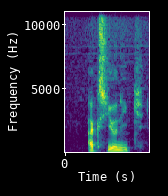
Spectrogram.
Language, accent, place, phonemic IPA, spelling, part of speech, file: French, France, Lyon, /ak.sjɔ.nik/, axionique, adjective, LL-Q150 (fra)-axionique.wav
- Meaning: axionic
